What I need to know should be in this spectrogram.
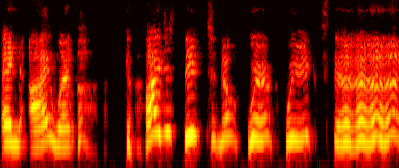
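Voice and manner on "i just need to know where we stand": play-acted crying, tearful and pitched-up. Recounting what you said to him the first time, retelling own tearful words. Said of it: "cry the whole time".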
